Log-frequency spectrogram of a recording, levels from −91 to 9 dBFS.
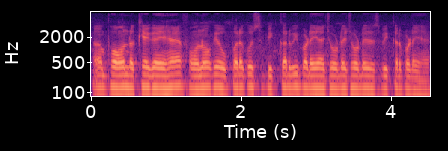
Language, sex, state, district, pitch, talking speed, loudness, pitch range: Hindi, male, Chandigarh, Chandigarh, 130 Hz, 240 wpm, -17 LUFS, 125-130 Hz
